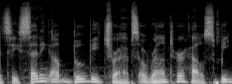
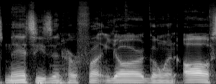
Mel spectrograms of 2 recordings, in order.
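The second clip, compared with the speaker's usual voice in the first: ordinary talk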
